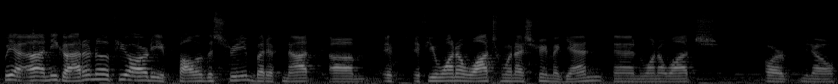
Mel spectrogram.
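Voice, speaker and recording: A young man who grew up speaking Korean chats casually while live-streaming a game, rambling with plenty of fillers and self-corrections. He is from the United States and talks fairly fast in a fairly high voice, with soft music behind him.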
